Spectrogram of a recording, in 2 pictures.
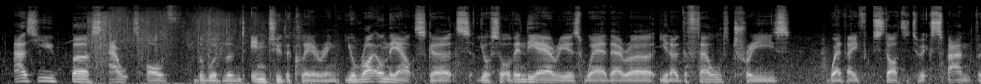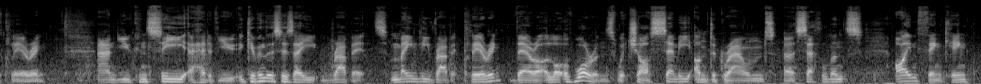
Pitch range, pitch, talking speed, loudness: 95-120 Hz, 110 Hz, 200 wpm, -20 LUFS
